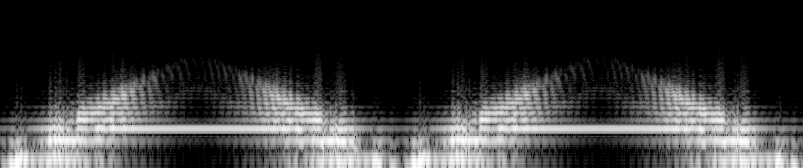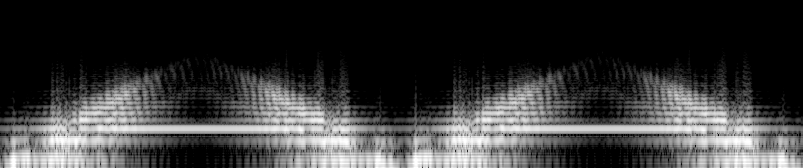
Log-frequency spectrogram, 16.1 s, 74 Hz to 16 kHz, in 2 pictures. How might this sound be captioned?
Patch2a 16s mono
Longer version of
This one is just over 16s long and loops seamlessly
filter-FM, kamioooka, loop, loopable, modular, modular-synth, seamless-loop, synth, virtual-modular, VST-modular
